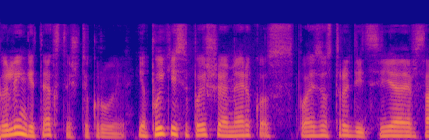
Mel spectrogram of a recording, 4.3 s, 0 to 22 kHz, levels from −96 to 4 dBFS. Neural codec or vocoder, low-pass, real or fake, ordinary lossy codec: none; 10.8 kHz; real; AAC, 48 kbps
